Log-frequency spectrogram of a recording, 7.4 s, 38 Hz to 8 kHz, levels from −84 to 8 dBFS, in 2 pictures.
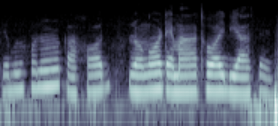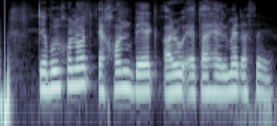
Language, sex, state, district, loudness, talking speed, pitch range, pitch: Assamese, male, Assam, Sonitpur, -15 LUFS, 130 wpm, 165-185 Hz, 170 Hz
